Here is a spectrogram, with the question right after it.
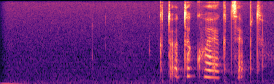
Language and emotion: Russian, neutral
